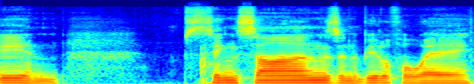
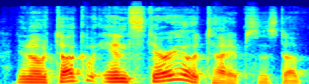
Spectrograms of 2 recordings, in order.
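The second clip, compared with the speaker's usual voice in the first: ordinary talk, nothing marked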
